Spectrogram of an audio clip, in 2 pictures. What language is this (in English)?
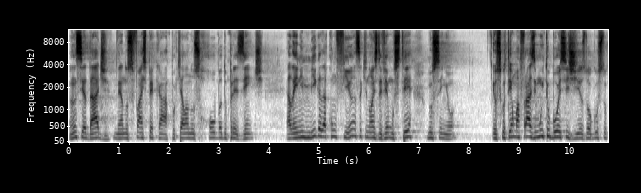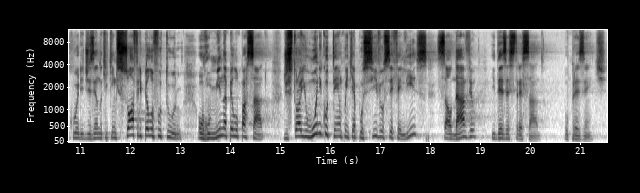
Portuguese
